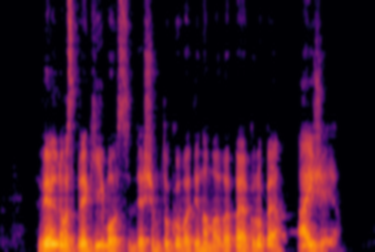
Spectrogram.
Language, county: Lithuanian, Vilnius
